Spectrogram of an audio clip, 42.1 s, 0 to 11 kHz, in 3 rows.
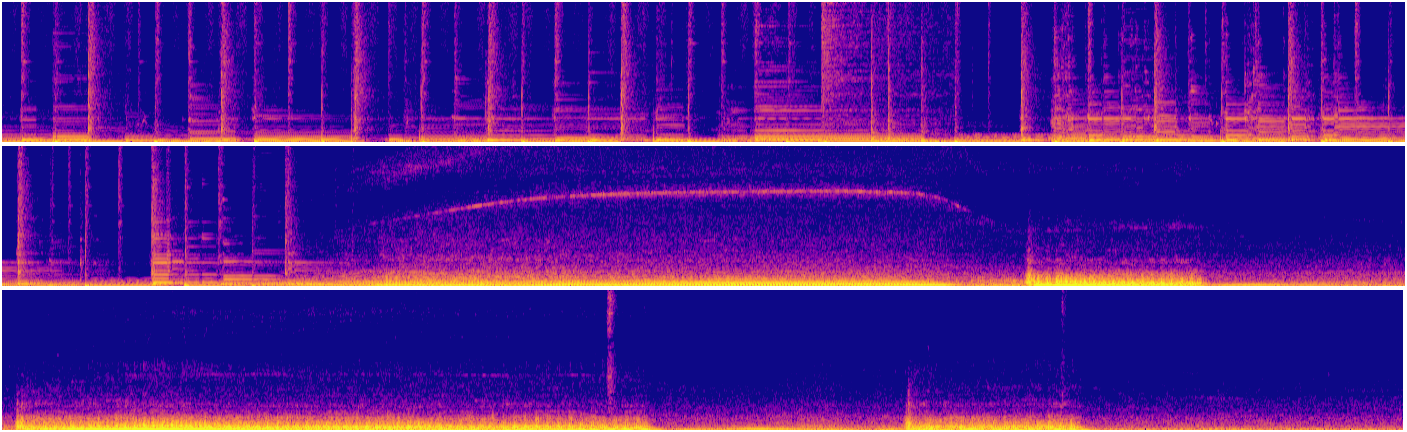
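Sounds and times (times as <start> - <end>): truck diesel engine pulling hard: 16.7 - 42.0
high whistle: 17.2 - 24.2.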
